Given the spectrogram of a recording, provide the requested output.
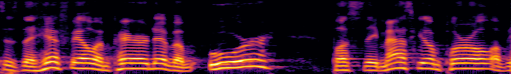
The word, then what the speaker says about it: Ur: Ion, long U, R, Ur.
